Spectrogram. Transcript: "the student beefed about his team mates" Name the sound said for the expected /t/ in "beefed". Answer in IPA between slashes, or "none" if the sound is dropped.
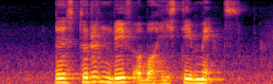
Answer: none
